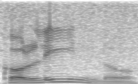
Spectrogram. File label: "kolino", Ido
